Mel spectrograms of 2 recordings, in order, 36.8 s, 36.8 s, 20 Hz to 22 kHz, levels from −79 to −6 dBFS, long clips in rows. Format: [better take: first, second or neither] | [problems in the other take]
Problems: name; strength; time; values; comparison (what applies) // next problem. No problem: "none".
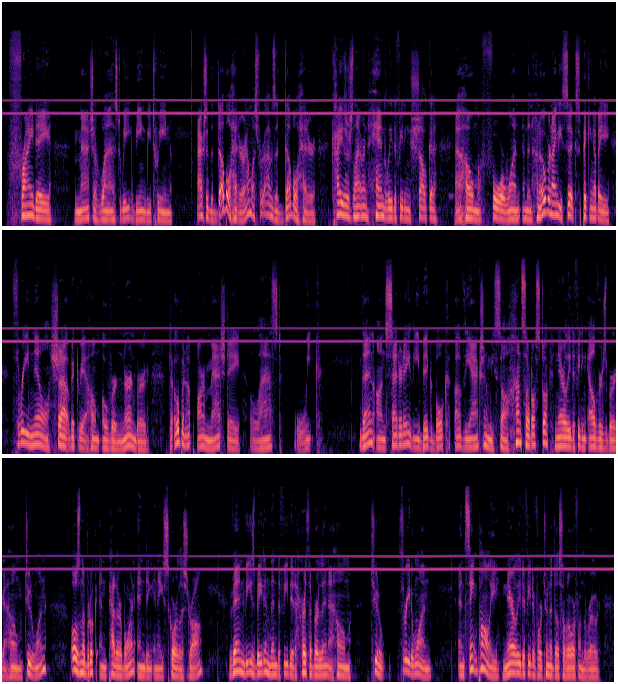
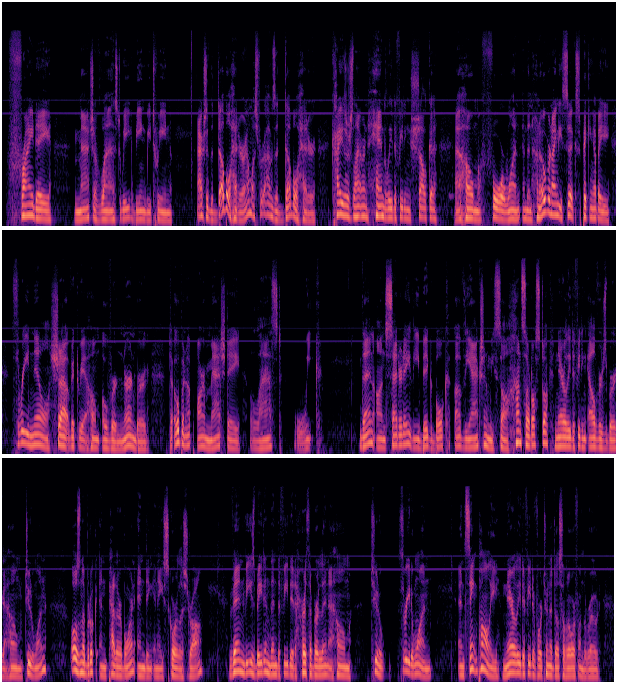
second | high-pitched whine; loud; throughout; 3.5 kHz, 10 dB below the speech; faint in the second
